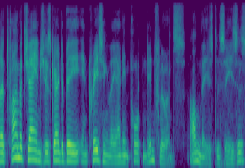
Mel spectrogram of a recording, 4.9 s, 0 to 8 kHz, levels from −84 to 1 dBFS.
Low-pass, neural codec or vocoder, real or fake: 7.2 kHz; codec, 16 kHz, 2 kbps, FreqCodec, larger model; fake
